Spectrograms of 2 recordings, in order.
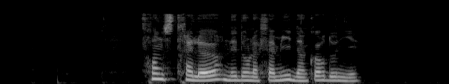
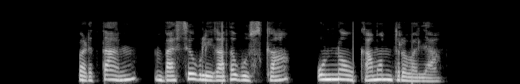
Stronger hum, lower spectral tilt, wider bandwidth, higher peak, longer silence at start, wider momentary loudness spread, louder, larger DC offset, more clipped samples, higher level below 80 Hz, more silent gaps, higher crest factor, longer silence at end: neither; second, -5.5 dB/octave vs -7 dB/octave; first, 11.5 kHz vs 7.8 kHz; second, -10 dBFS vs 0 dBFS; first, 1.4 s vs 0.8 s; about the same, 9 LU vs 8 LU; second, -26 LUFS vs -13 LUFS; neither; neither; second, -62 dBFS vs -54 dBFS; second, none vs 1.43-1.54 s, 2.94-3.17 s; about the same, 18 dB vs 14 dB; about the same, 0.9 s vs 0.8 s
